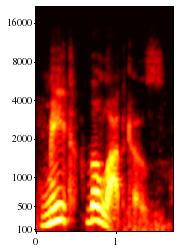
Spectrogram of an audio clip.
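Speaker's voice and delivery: usual speaking voice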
